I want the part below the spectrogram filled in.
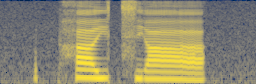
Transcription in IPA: pʰ a˧ j t͡s j a˨˩

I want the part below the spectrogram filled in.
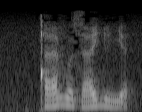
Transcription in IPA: ǃ æ v ʊ z æ ʎ ʊ ɲ ɛ

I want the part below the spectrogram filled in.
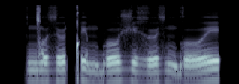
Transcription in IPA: ŋ͡ǀ o z ɵ ǃ ɪ m b o ʒ ɪ ɣ ɵ z ŋ ɡ o e̯

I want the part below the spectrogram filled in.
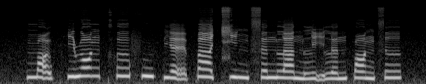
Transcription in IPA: m ɑ̰˨˩ ʊ̯ pʰ i˦ ɻ ɑ˥ ŋ kʰ ɤ˥ f u˥ p j ɛ̰˨˩ p ä˥˧ t͡ɕ i˥˩ ŋ s ə˥ n l a˥˩ n l ḭ˨˩ l ə˧˥ n p ɑ˥˩ ŋ s ɹ̩˥

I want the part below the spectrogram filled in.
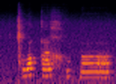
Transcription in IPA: ǀ o q i χ h u k͡p ɑ̃ː

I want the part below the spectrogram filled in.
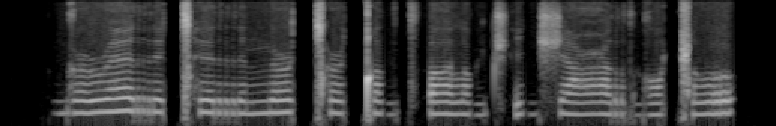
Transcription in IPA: ɡ ə˞ ɹ ɛ r ɪ ǀʰ ɪ r ɪ n ə˞ ǀʰ ə˞ ǃ ʌ ɡ t͡sʼ ʌ l ɔ ɡ t͡ʃʼ i ɡ ʃ æ ʕ ʌ r ɡ ɔ ǁ ʊ

